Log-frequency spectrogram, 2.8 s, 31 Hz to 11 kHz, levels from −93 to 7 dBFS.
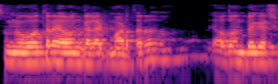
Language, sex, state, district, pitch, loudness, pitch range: Kannada, male, Karnataka, Bellary, 145 Hz, -18 LUFS, 140-165 Hz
